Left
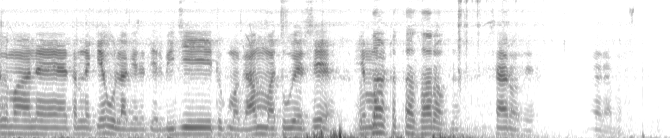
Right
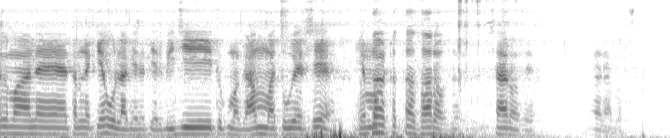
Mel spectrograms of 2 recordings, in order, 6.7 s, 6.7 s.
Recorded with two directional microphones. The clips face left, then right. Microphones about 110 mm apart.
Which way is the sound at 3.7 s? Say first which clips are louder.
Left 2 dB; 25° left (ahead or behind).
